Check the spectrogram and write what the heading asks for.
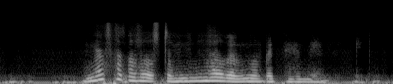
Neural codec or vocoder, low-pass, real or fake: codec, 16 kHz, 0.5 kbps, FreqCodec, smaller model; 7.2 kHz; fake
